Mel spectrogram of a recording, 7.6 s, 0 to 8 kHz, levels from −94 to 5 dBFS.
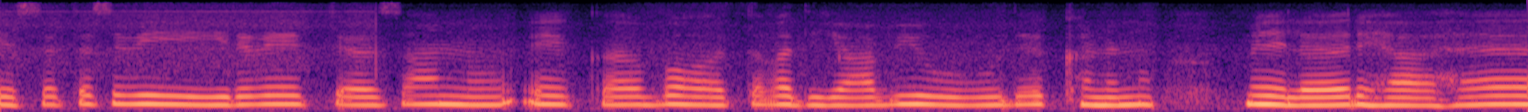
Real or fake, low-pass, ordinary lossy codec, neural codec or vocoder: real; 7.2 kHz; none; none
